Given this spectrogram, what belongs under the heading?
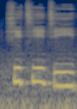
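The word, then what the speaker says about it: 七時: We commonly say shichi with the time, not nana. So for example, it's 7 o'clock would be shichiji desu.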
